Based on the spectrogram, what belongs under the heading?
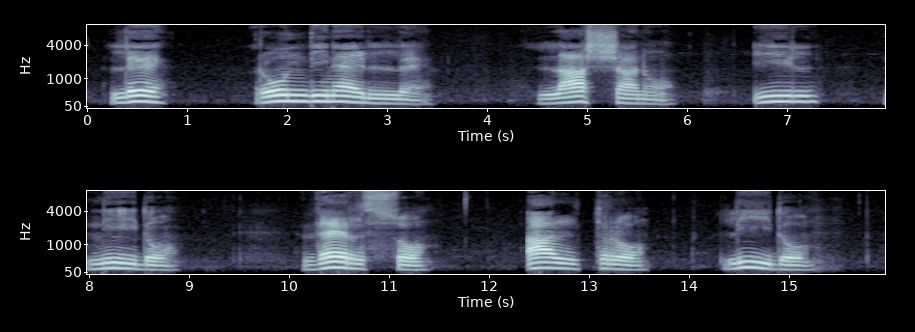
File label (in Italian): monotono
